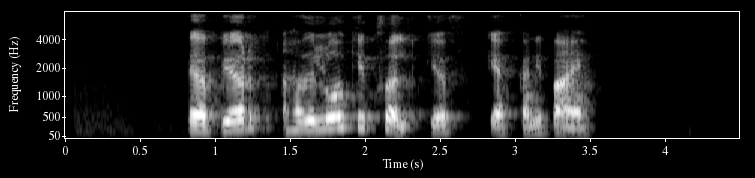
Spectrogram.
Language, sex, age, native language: Icelandic, female, 50-59, Icelandic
